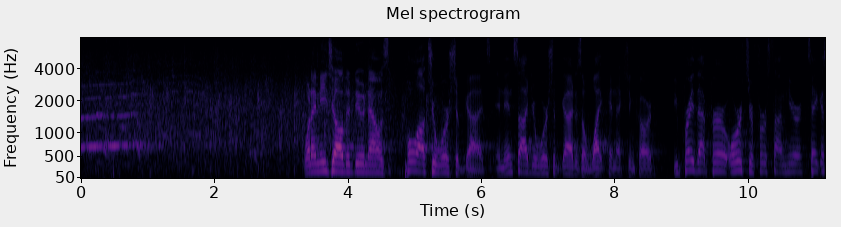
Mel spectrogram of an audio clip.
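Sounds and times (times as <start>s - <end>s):
audience applause: 0.0s - 5.1s
speech: 3.4s - 11.1s.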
